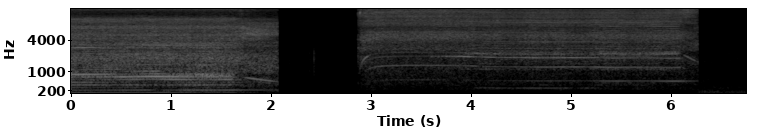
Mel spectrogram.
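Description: A power tool cutting slits into a bolt for tractor wheel weights gives a loud, steady high-pitched whine in two long bursts, with a short pause between them and a change in pitch as the cut bites.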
